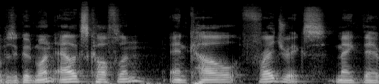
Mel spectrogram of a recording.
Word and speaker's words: Coughlin: Coughlin is still... Or Coughlin, actually. I think Coughlin is how you pronounce it.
